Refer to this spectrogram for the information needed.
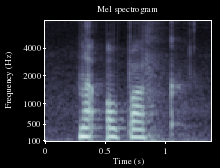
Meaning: the other way around, vice versa, conversely
- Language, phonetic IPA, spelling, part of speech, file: Czech, [ˈnaopak], naopak, adverb, Cs-naopak.ogg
